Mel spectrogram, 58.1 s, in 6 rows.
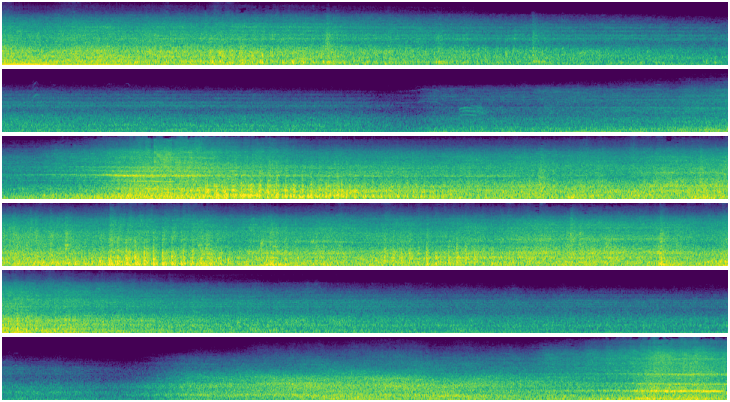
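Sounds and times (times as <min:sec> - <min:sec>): freight train passing loudly: 0:00.0 - 0:58.0
high steady squeal: 0:15.1 - 0:22.6.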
